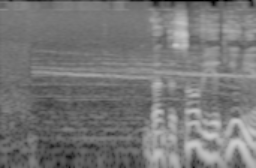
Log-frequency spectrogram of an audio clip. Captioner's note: shells whistle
